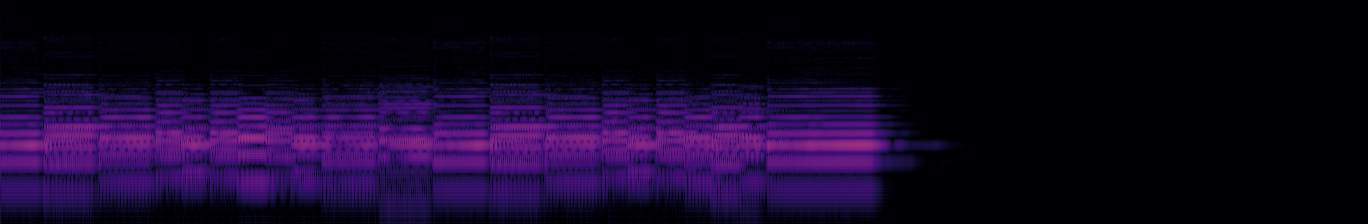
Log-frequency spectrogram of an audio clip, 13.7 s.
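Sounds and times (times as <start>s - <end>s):
tambourin for two bassoons: 0.0s - 9.1s.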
